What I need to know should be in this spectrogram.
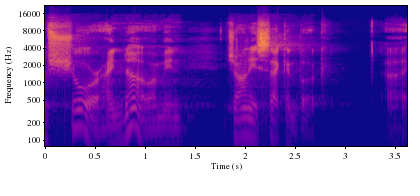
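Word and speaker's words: Joni: I know I mean Johnny's second book uh it's by the way spelled j n i I know it's sounds like I'm saying it's not Joanie it's Johnny it's how it's pronounced it's Johnny Ericson Johnny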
